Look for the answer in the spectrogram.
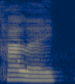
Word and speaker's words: Hallelujah: Phonetically, in Hebrew, it is Hallelujah, literally, praise to Yah, from the Tetragrammaton YHWH, the placeholder for the unspeakable name of God.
